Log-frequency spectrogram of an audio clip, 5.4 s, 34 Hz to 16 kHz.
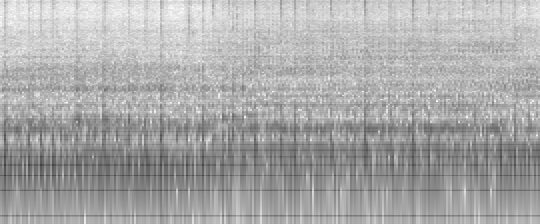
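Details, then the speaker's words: New OpenPPG SP140 V2.0 paramotor two-stroke on a 5-minute break-in idle run per the manual, on 40:1 Motul with ethanol-free gas: even, quick patter at a low steady idle with no misses or rattles; healthy. "Let It Go for about 5 minutes right now just going to do that at [Music] idle"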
